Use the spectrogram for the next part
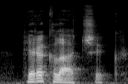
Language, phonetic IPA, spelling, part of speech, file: Belarusian, [pʲerakˈɫatː͡ʂɨk], перакладчык, noun, Be-перакладчык.ogg
- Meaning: 1. interpreter 2. translator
